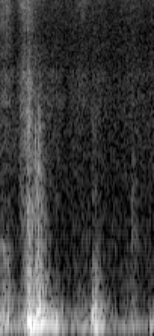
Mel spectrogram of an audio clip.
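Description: Drawer of a chest of drawers being worked by hand: a dull knock about half a second in and a lighter one just past a second.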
